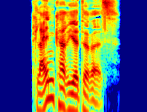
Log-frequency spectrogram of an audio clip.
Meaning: strong/mixed nominative/accusative neuter singular comparative degree of kleinkariert
- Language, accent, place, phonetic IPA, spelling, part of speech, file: German, Germany, Berlin, [ˈklaɪ̯nkaˌʁiːɐ̯təʁəs], kleinkarierteres, adjective, De-kleinkarierteres.ogg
